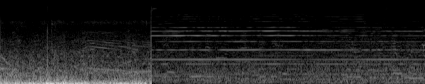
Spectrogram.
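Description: Loud wind rumble on the microphone among a crowd. After about a second and a half it cuts to a Highland bagpipe played in the street, quieter, its drones and chanter holding steady notes.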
